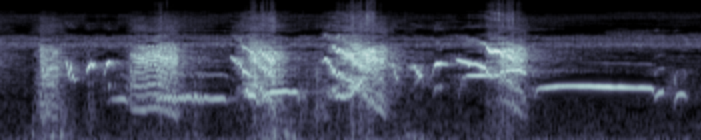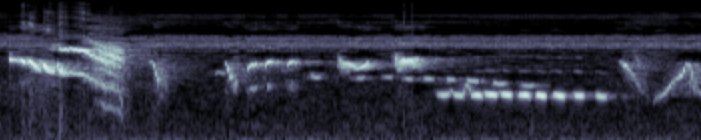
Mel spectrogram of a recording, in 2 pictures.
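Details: White-rumped shama recording used as a lure for trapping: rich varied whistled phrases, sweeping up and down, with fast chattering notes and a long level trill near the end, over a steady high hiss.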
